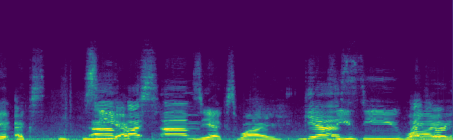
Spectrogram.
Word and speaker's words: Zzyzx: Zzyzx?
